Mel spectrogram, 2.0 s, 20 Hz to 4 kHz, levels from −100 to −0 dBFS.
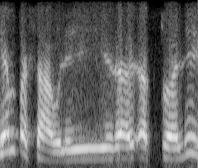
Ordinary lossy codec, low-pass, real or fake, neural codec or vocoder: Opus, 16 kbps; 3.6 kHz; real; none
